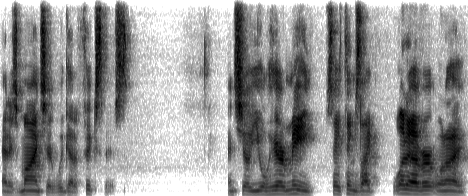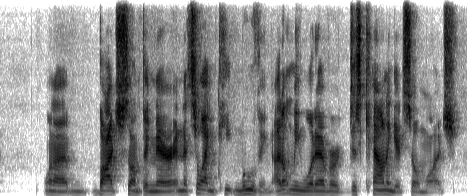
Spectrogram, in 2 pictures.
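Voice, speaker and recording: A man hosting a reaction video, giving off-the-cuff explanatory commentary with halting, repetitive phrasing. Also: medium pitch, fairly even intonation, bright, forceful tone.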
